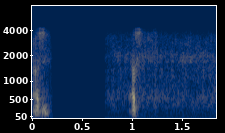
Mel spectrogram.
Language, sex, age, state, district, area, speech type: Sanskrit, male, 18-30, Rajasthan, Jodhpur, rural, conversation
